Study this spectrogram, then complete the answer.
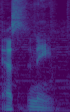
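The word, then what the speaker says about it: Estinien: It's not Einstein either. It's Estinine. Estinine Varlinu.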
